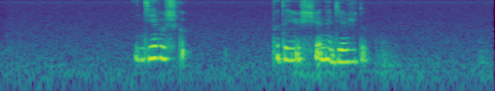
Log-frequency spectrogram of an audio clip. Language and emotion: Russian, sad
